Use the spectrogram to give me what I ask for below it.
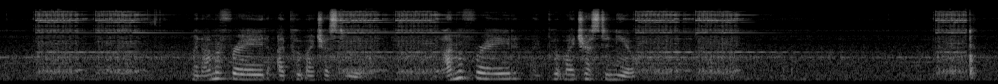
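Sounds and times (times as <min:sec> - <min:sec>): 
telephone ringing with a high-pitched electronic trill: 0:00.3 - 0:02.2, 0:03.3 - 0:04.8, 0:06.2 - 0:08.3, 0:09.3 - 0:09.8
speech: 0:02.0 - 0:06.6.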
